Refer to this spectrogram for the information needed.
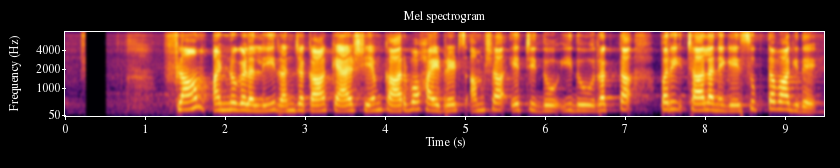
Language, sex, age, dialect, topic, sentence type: Kannada, female, 36-40, Mysore Kannada, agriculture, statement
